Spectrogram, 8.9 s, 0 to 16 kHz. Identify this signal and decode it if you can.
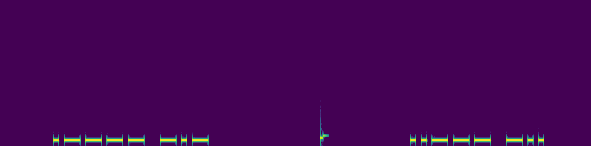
Morse code, heard as a keyed tone, about 15 wpm, 700 Hz. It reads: 1K 2D
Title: Single-Letter Single-Number 15wpm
